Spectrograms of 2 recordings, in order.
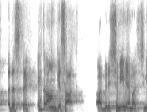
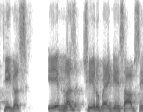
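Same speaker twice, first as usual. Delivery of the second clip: normal talking voice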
